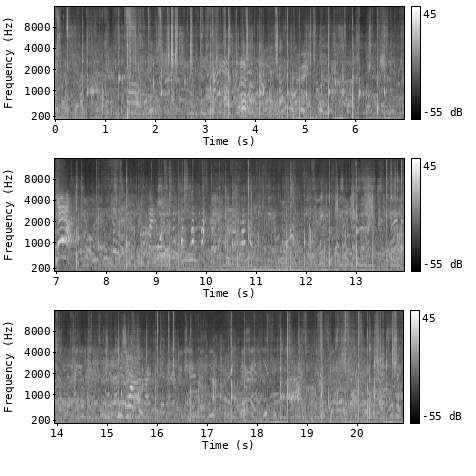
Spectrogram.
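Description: Paddles strike a plastic ball with sharp pops during a rally.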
